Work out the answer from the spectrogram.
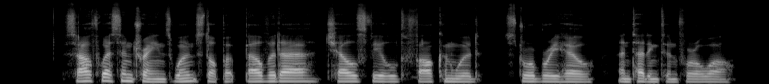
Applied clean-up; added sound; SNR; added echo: none; none; none; none.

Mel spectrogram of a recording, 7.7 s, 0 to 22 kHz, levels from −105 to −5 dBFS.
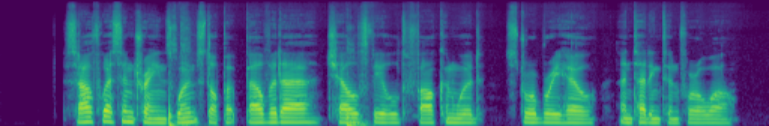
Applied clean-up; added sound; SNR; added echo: neural mask model RNNoise.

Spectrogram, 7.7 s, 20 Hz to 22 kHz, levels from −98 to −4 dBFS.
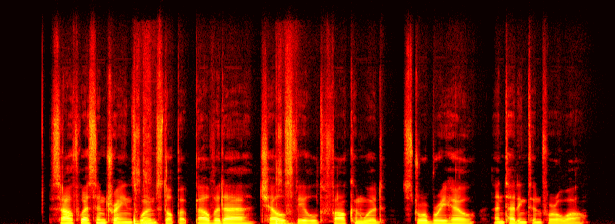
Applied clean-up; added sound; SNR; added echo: none; Writing; 6 dB; none.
